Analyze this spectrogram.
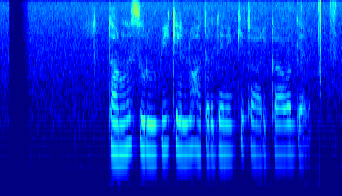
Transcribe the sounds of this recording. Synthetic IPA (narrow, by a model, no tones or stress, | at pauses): t̪aɾunəsuɾuːpiːkelːuɦɐt̪əɾəd̪eneɡːet͡ʃaːɾikaːʋaɡɛnə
